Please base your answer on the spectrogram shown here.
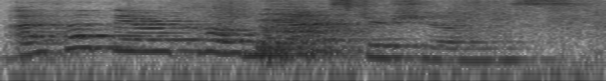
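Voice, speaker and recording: Small high-voiced earnest piglet played by a woman. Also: very animated, moderate pace. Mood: mildly anxious. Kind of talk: staged dramatic reading of a children's story. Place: stage, actors seated, live audience recording. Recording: echoey hall from far off, faint noise.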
